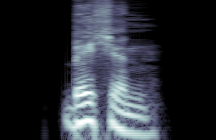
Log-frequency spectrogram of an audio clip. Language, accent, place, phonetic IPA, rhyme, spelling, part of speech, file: German, Germany, Berlin, [ˈbɛçn̩], -ɛçn̩, Bächen, noun, De-Bächen.ogg
- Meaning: dative plural of Bach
